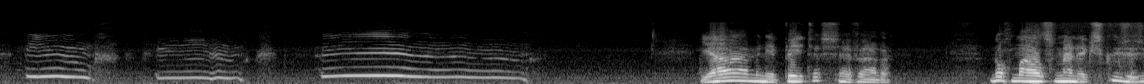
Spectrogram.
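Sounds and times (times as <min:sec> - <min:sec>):
dog whining softly while lying down: 0:00.0 - 0:05.4
speech: 0:07.0 - 0:09.0, 0:09.9 - 0:11.4.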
